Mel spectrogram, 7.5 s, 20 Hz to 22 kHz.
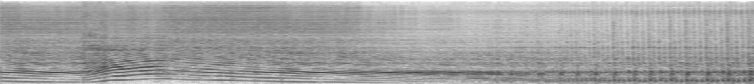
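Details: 1977 Kawasaki KE100 two-stroke enduro, won't run without choke: revs up, falls away, runs rough and uneven, won't hold idle; air screw turned in, owner suspects gas cap not venting.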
